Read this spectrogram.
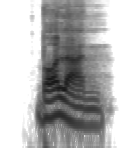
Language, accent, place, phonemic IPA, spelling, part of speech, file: German, Germany, Berlin, /ˈbɔlɐn/, bollern, verb, De-bollern.ogg
- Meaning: to thud (make the sound of a dull impact)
